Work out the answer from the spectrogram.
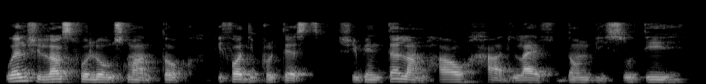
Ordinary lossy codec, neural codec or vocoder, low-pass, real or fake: none; codec, 16 kHz, 16 kbps, FunCodec, trained on Chinese and English, 50 frames a second; 7.2 kHz; fake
